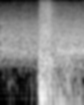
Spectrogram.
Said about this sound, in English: now with a scoop slam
